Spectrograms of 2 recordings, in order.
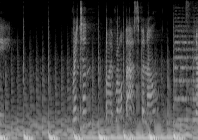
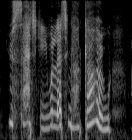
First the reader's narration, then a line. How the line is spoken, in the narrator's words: said, whimpering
